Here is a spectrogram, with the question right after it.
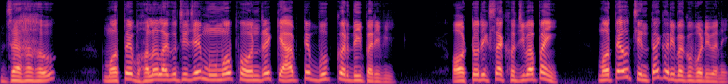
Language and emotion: Odia, happy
